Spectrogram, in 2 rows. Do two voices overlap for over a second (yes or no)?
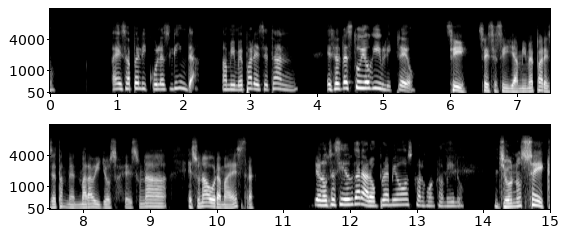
no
